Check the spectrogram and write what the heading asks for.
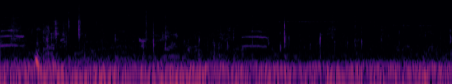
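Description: Two short, high squeaky calls from a young long-tailed macaque, one right at the start and another about three seconds later, over a steady low rumble.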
